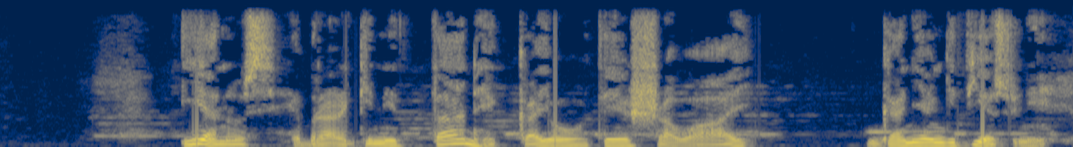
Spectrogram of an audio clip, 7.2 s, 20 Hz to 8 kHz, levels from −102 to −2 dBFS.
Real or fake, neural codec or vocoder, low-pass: real; none; 7.2 kHz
